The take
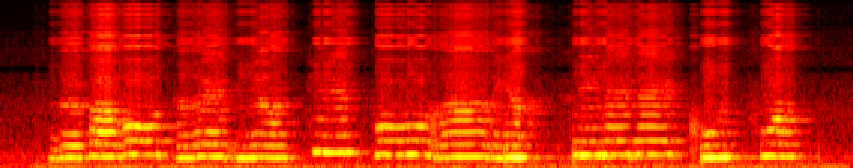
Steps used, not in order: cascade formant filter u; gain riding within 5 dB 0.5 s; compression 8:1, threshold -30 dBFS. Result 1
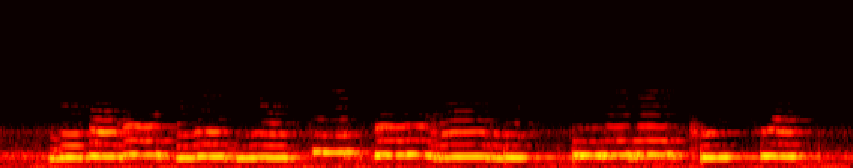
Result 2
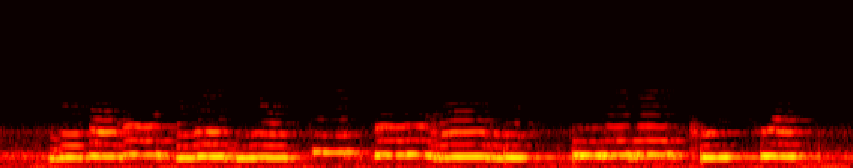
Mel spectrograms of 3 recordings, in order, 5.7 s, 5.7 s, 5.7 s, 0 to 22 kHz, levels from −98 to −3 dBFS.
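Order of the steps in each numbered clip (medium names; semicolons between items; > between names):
compression > cascade formant filter > gain riding; gain riding > compression > cascade formant filter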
